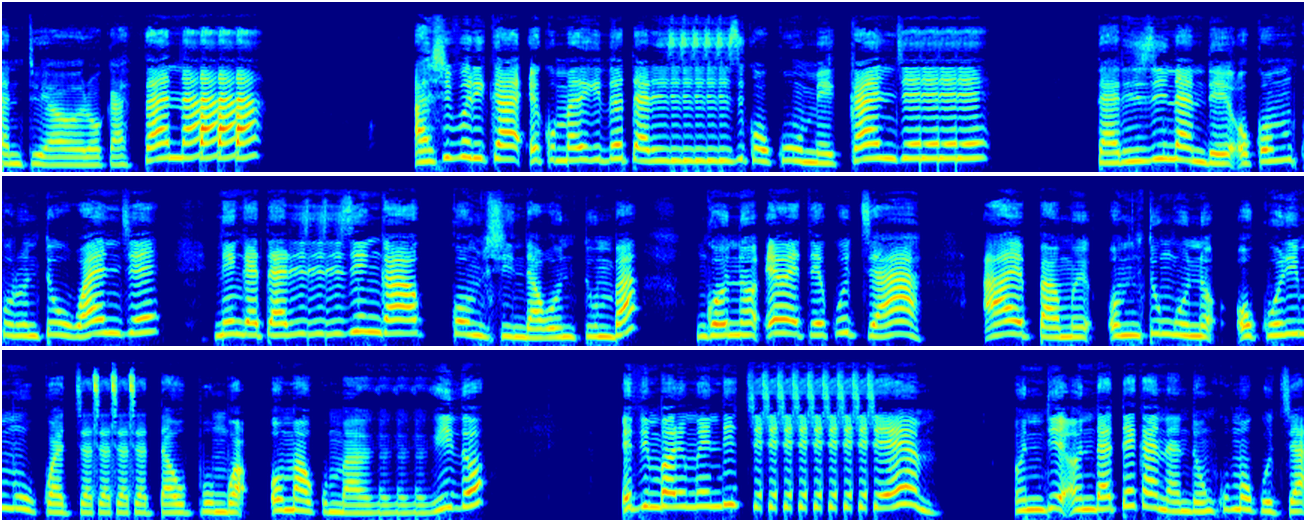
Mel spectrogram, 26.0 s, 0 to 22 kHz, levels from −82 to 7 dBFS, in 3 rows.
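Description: The speech stutters with repeated frames at 1.31–1.67, 4.45–4.86 (between "otashi vulika ekumagidho" and "ku kuume"), 6.11–6.47 (right after "ku kuume"), 10.71–10.95, 17.95–18.31 (between "nguno okuli muukwatya" and "tau pumbwa"), 19.87–20.23 and 22.41–23.21 s. Each time, a short chunk of compressed audio got written more than once, so the same slice plays again several times in a row. It's usually a 120 ms slice, but 80 ms at 4.45 and 100 ms at 22.41, which loops eight extra times for the longest stretch. You hear a jerky loop, and every spot pads the clip out by the repeated time.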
